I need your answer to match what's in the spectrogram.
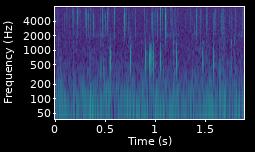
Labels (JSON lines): {"label": "biophony, knock croak", "recorder": "SoundTrap 300"}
